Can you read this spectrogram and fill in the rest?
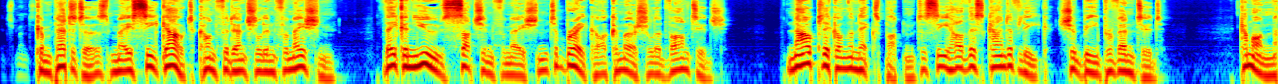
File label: uk elearning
